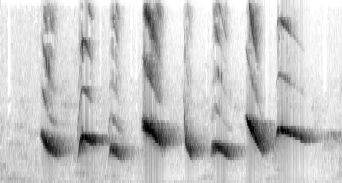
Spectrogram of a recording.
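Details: Green-winged saltator singing: a phrase of about eight loud, clear whistled notes, each sliding downward, delivered roughly every half second over a quiet background.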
